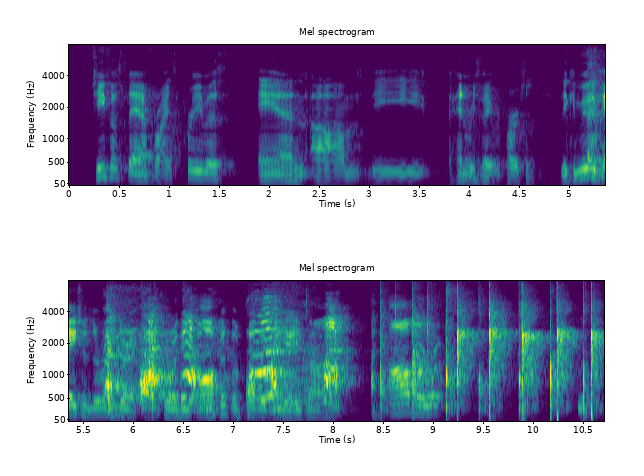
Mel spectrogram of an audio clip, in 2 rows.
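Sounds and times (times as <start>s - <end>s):
speech: 0.2s - 9.2s
laughter: 5.7s - 8.7s
hand clap: 7.7s - 10.7s.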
